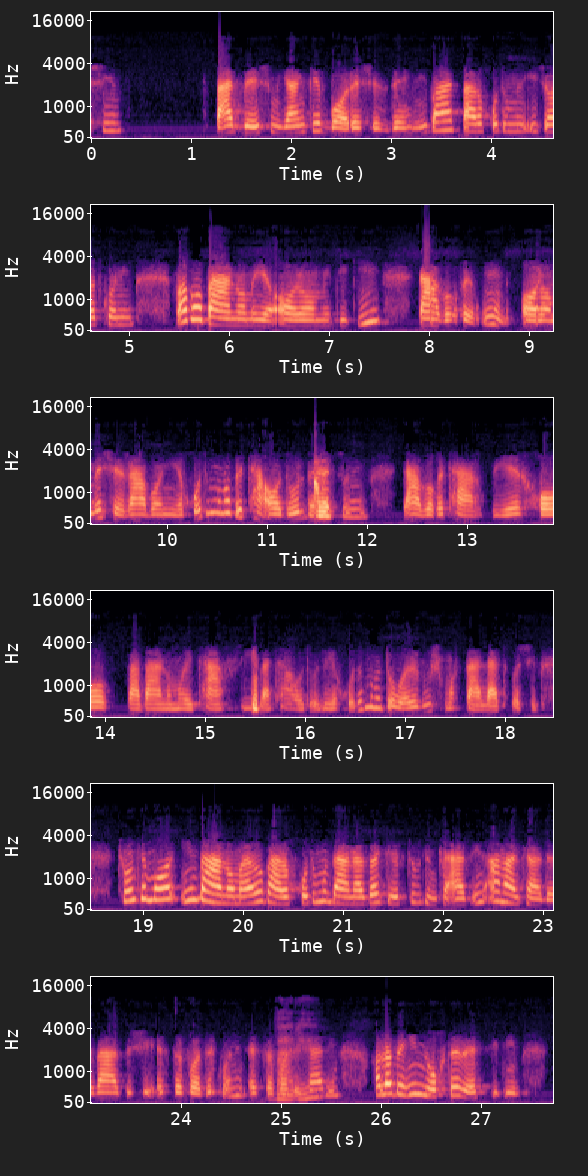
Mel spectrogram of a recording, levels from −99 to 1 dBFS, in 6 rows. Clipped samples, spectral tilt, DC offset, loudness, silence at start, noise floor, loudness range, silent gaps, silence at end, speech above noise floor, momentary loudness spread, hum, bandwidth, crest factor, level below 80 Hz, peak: under 0.1%; -6.5 dB/octave; under 0.1%; -19 LUFS; 0 s; -67 dBFS; 7 LU; none; 0.35 s; 48 dB; 15 LU; none; 7.2 kHz; 20 dB; -66 dBFS; 0 dBFS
